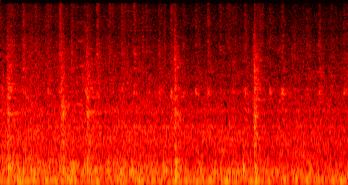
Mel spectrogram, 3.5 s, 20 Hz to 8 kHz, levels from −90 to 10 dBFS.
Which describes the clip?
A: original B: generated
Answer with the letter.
A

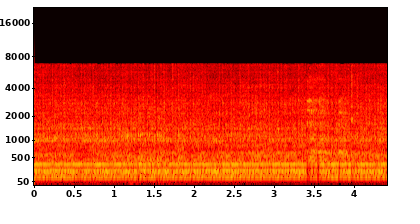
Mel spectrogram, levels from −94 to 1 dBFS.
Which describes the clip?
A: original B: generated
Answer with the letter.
B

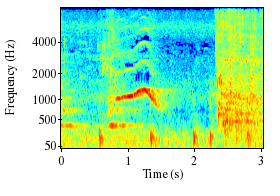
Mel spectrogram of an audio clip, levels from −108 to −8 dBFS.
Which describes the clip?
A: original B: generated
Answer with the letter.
A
